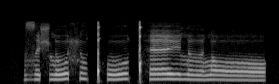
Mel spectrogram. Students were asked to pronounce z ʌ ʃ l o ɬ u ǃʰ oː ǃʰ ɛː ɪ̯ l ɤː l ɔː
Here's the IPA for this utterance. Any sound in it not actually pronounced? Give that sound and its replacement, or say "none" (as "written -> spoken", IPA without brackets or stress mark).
none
